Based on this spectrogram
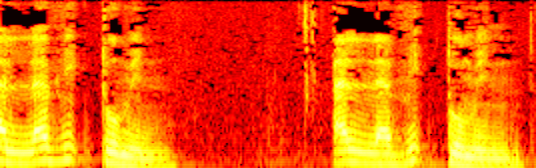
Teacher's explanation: قال لك تبدل الهمزة الساكنة ياء، ياء. ليه؟ قال لك لأن الذال مكسورة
